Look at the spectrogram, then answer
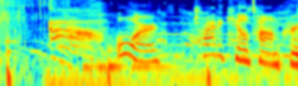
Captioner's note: yells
